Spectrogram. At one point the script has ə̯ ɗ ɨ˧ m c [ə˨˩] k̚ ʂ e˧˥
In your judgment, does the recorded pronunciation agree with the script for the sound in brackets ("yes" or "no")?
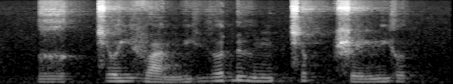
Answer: no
